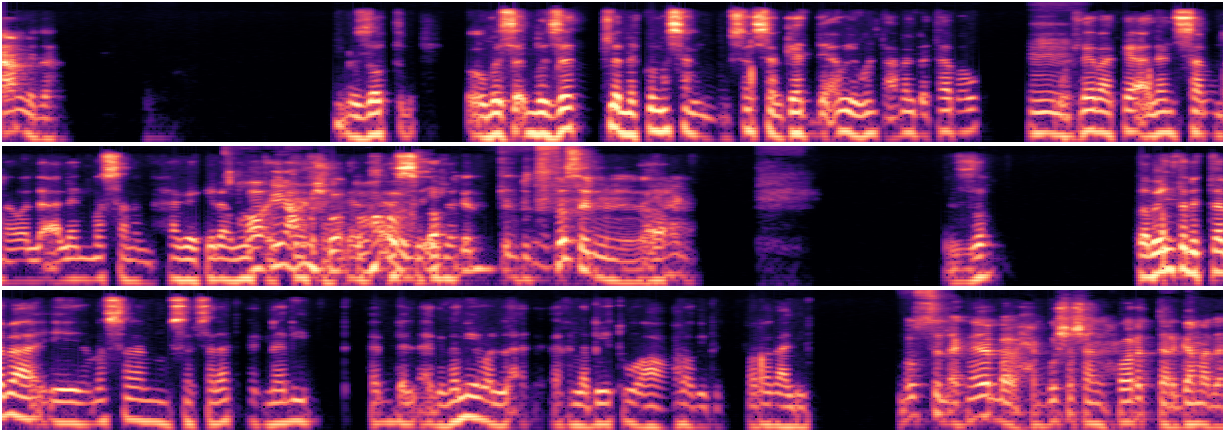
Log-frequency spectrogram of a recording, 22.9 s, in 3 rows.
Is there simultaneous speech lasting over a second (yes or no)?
yes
